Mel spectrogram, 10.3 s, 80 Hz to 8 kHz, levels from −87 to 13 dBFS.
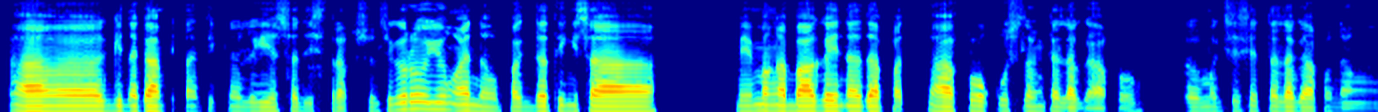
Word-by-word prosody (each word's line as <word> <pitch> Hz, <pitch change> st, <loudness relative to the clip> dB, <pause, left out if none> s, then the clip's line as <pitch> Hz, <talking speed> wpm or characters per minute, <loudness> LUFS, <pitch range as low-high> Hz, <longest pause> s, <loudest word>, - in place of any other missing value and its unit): Ah, 135 Hz, 0 st, +4 dB
ginagamit 130 Hz, -1 st, +1 dB
ng 130 Hz, -1 st, -14 dB
teknolohiya 120 Hz, -2 st, -12 dB
sa 120 Hz, -, -12 dB
distraction 110 Hz, 0 st, -15 dB
siguro 175 Hz, +4 st, -1 dB
yung 170 Hz, -3 st, -4 dB
ano 125 Hz, -6 st, -3 dB
pagdating 130 Hz, +3 st, -5 dB
sa. 125 Hz, -1 st, +5 dB, 0.6 s
May 135 Hz, +1 st, -9 dB
mga 140 Hz, -2 st, 0 dB
bagay 135 Hz, 0 st, +4 dB
na 130 Hz, -1 st, -1 dB
dapat, 125 Hz, -1 st, 0 dB, 0.2 s
ah, 125 Hz, -3 st, +2 dB, 0.2 s
focus 135 Hz, +1 st, -8 dB
lang 125 Hz, -1 st, -11 dB
talaga 110 Hz, -4 st, -6 dB
ako. 105 Hz, +2 st, -21 dB, 0.3 s
So 120 Hz, -1 st, -14 dB
magse-set 125 Hz, +3 st, -18 dB
talaga 120 Hz, -3 st, -4 dB
ako 110 Hz, +2 st, -21 dB
ng 110 Hz, -1 st, -19 dB
130 Hz, 150 wpm, -22 LUFS, 120-135 Hz, 0.6 s, sa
